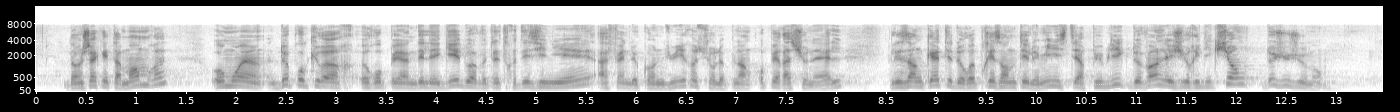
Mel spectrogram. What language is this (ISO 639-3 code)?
fra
